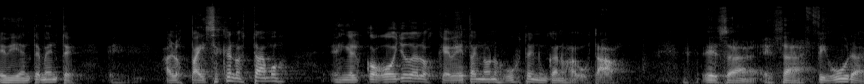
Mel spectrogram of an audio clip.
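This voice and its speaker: A man speaks with lively intonation. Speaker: politician. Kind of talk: panel debate. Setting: stage with audience. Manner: hesitant, many fillers.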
